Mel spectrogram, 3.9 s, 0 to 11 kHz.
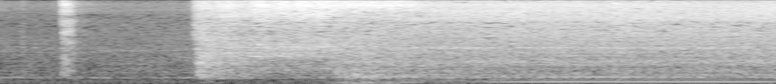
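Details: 2005 first-generation Toyota Avanza after repair and clearing of EFI trouble codes: starter cranks briefly, engine catches cleanly in about a second and settles into a smooth, steady idle; healthy start, no trouble codes.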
